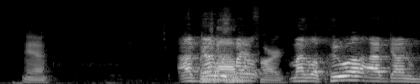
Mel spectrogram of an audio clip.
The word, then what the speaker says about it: Lapua: But Lapua is the correct pronunciation.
